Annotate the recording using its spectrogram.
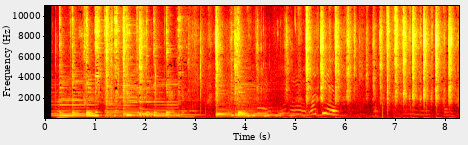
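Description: Capoeira berimbaus ringing out, their struck wire notes stepping between a few pitches, with sharp rattling caxixi strokes throughout. The notes are struck afresh about three and a half seconds in, and voices come in around the middle.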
